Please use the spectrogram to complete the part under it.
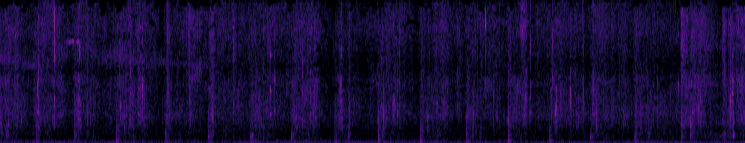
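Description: Footsteps tap steadily on a metal walkway.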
